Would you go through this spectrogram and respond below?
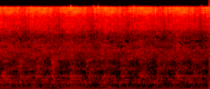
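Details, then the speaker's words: Huffy Trail Runner full-suspension bike freewheel after fixing, without opening it: soft, light pawl ticking at a relaxed spin; the earlier popcorn-like popping is gone, smooth and quiet. "and so if you listen now there's nothing like it's super quiet"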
